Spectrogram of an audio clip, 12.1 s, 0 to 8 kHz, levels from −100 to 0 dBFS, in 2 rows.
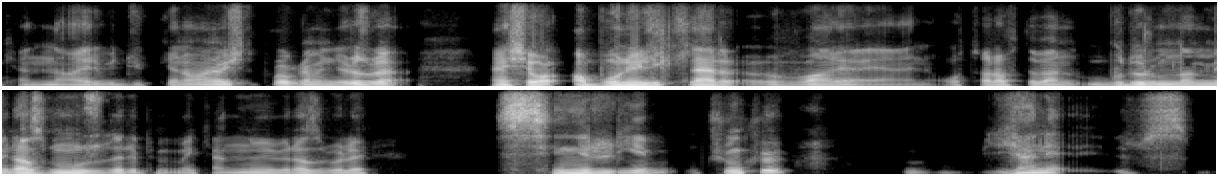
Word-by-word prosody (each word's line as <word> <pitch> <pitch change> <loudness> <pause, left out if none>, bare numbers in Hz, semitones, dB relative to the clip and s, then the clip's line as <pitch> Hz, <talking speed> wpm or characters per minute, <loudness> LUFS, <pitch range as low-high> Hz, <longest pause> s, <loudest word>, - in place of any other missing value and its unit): kendine 90 +2 -12
ayrı 95 +2 -6
bir 105 0 -14
dükkanı 130 +8 -10
var. 175 +2 0
Ve - - +4
işte 165 +1 -4
program 160 +1 0
indiriyoruz 150 +5 +2
ve, 155 -1 +3 0.4
hani, 110 -1 +2
şey 105 0 +6
var - - +6
abonelikler 115 +1 +5
var 95 +5 -4
ya, 105 -5 -3
yani 75 +1 -15
o 115 +3 -16
tarafta 135 -2 -4
ben 120 -1 -4
bu 110 +3 -7
durumdan 120 +2 +1
biraz 125 -2 +4
muzdaribim 110 +3 -1
ve 120 - -11
kendime 115 +2 -7
biraz 115 -1 -4
böyle 115 +2 -4 0.6
sinirliyim. 135 +6 +2 0.2
Çünkü 165 +4 -1 1.0
yani 145 +9 -1 0.4
s - - -9
115 Hz, 160 wpm, -22 LUFS, 110-135 Hz, 1.0 s, şey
